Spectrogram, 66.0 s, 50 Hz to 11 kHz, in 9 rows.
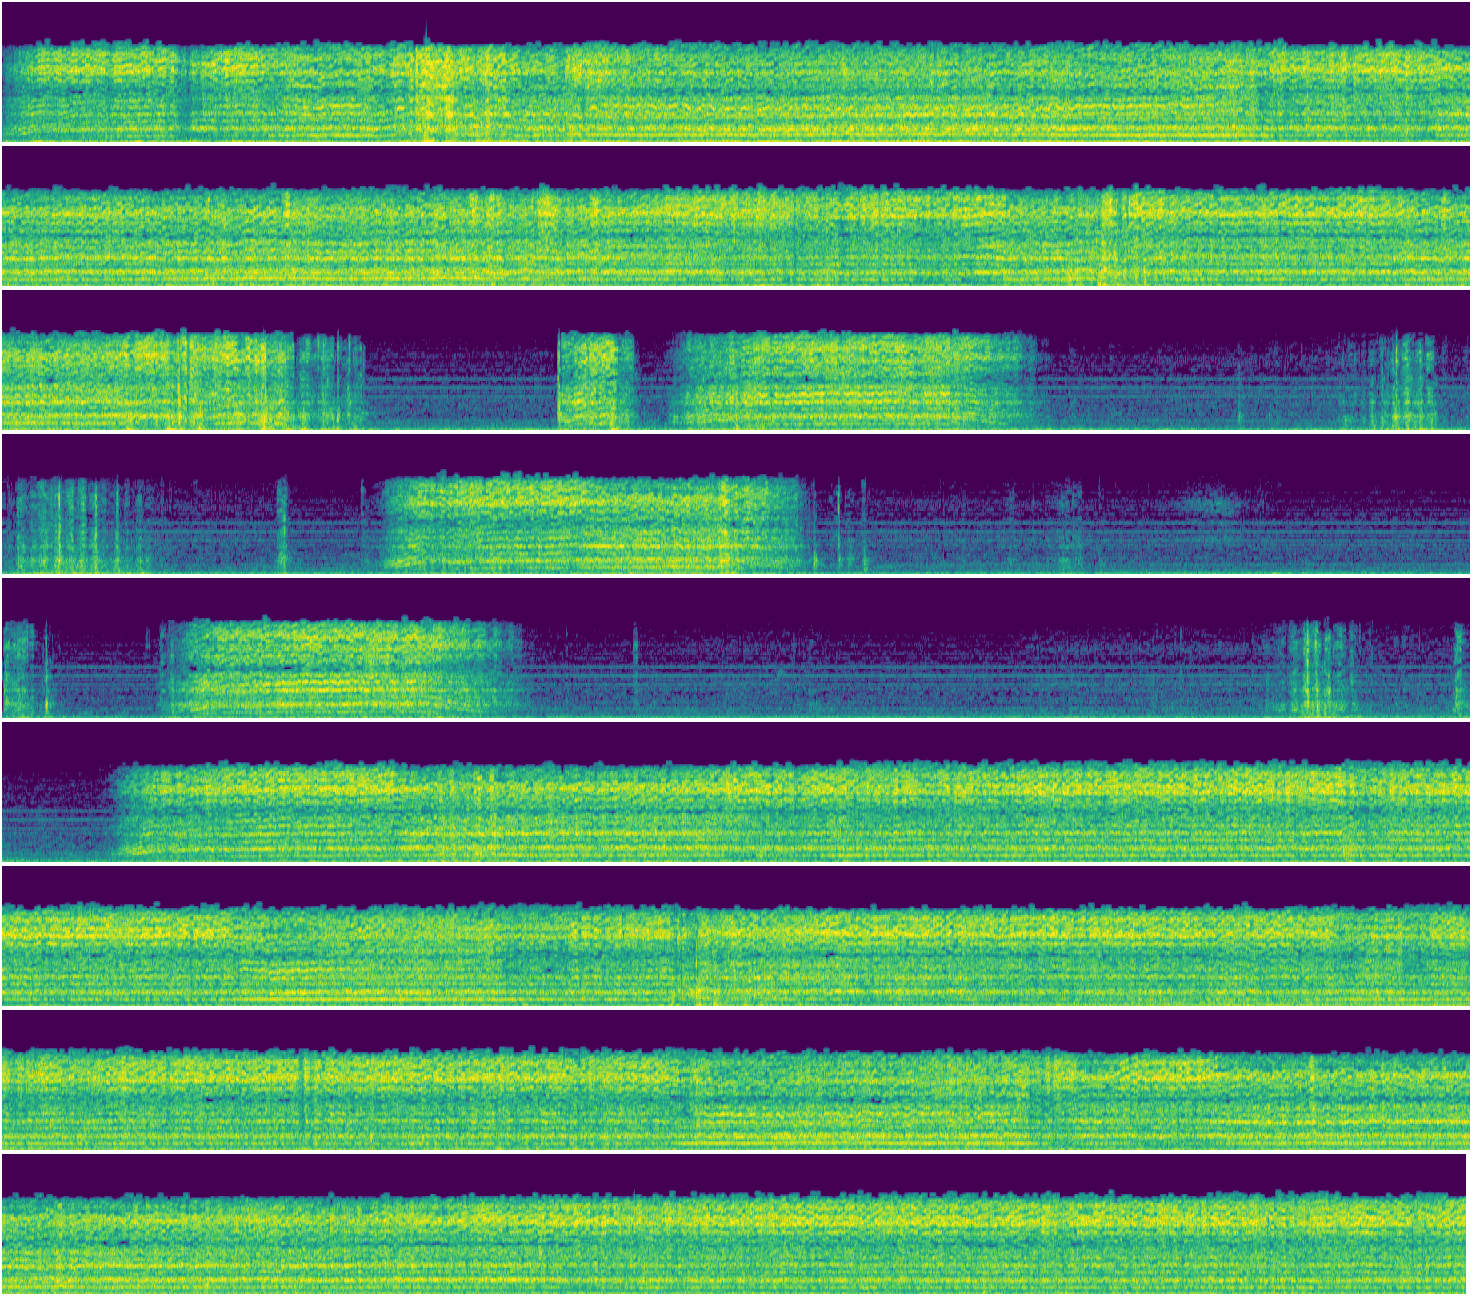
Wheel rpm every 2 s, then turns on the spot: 150, 170, 160, 160, 160, 160, 160, 150, 20, 100, 0, 20, 110, 0, 0, 80, 10, 10, 50, 160, 160, 160, 160, 160, 160, 160, 160, 160, 160, 160, 160, 160, 160.
none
